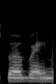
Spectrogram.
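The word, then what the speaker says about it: grosgrain: Well, that's what it's technically called is grow grain ribbon. Yeah. And it's spelled like gross gross grain only with one s.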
